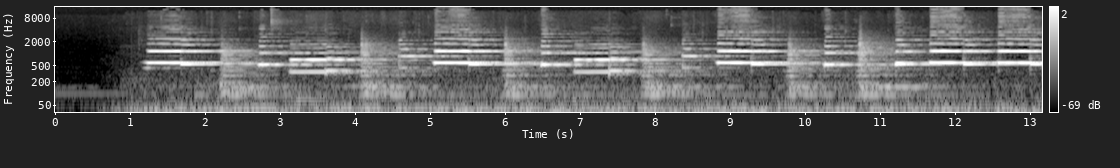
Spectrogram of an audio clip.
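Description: A bassoon playing a winding solo melody high in its range, entering about a second in after silence, with low orchestral chords struck every couple of seconds beneath it.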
